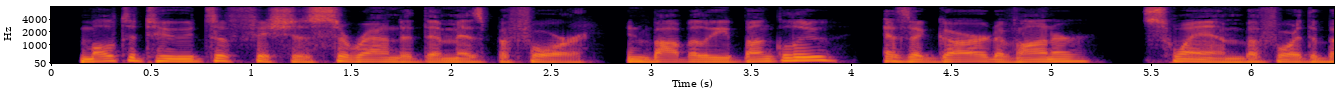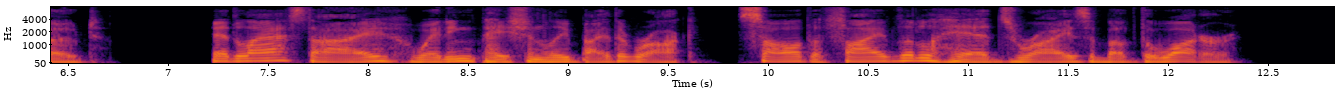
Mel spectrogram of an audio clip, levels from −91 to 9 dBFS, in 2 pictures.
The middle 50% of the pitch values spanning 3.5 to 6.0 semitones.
Yes: average, 3.9 semitones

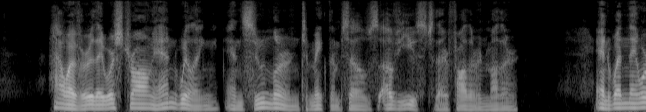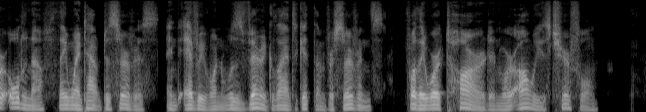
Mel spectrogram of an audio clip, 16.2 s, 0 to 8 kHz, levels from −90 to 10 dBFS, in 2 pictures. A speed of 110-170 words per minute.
No: average, 180 wpm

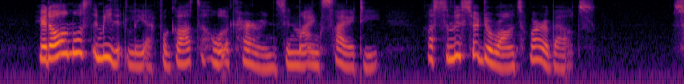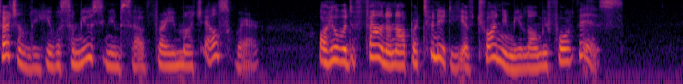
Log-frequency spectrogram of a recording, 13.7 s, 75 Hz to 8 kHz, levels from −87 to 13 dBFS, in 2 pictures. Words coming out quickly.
No: average, 160 wpm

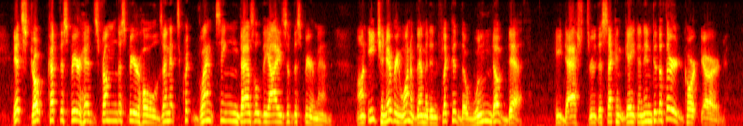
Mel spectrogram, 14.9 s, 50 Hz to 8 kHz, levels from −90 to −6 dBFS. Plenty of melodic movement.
No: average, 3.9 semitones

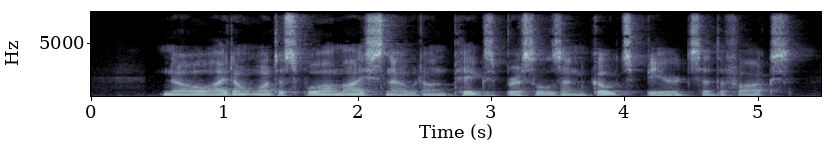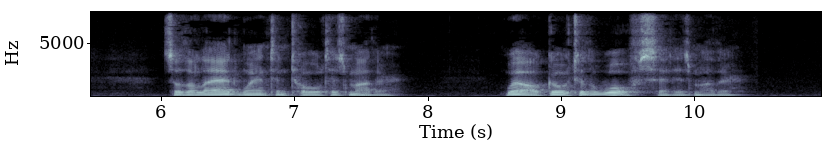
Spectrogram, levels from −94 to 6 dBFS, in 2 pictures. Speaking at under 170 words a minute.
No: average, 180 wpm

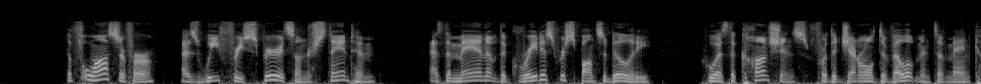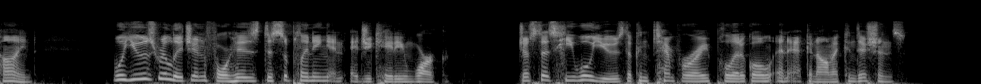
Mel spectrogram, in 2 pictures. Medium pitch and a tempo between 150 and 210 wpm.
No: medium, 145 Hz; average, 140 wpm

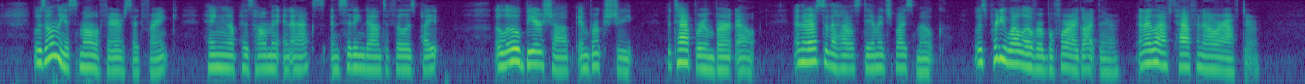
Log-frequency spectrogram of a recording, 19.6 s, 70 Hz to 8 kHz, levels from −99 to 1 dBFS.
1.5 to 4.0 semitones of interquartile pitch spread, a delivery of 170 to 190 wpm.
Yes: average, 3.6 semitones; average, 175 wpm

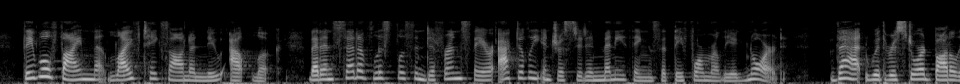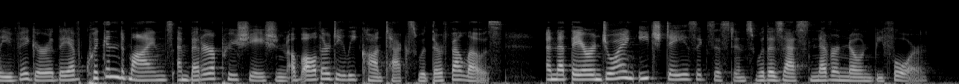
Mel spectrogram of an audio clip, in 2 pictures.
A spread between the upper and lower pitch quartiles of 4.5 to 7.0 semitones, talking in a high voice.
Yes: average, 4.8 semitones; high, 210 Hz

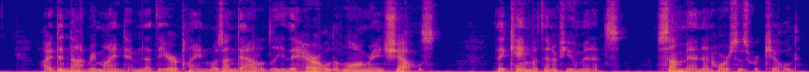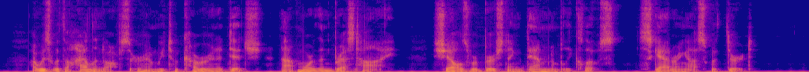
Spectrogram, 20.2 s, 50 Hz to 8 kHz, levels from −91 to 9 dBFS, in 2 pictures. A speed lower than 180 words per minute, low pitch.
Yes: average, 165 wpm; low, 120 Hz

